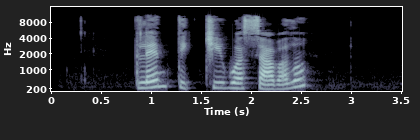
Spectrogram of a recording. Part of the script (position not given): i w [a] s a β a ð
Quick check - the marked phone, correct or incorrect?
correct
